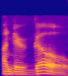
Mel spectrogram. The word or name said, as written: undergo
